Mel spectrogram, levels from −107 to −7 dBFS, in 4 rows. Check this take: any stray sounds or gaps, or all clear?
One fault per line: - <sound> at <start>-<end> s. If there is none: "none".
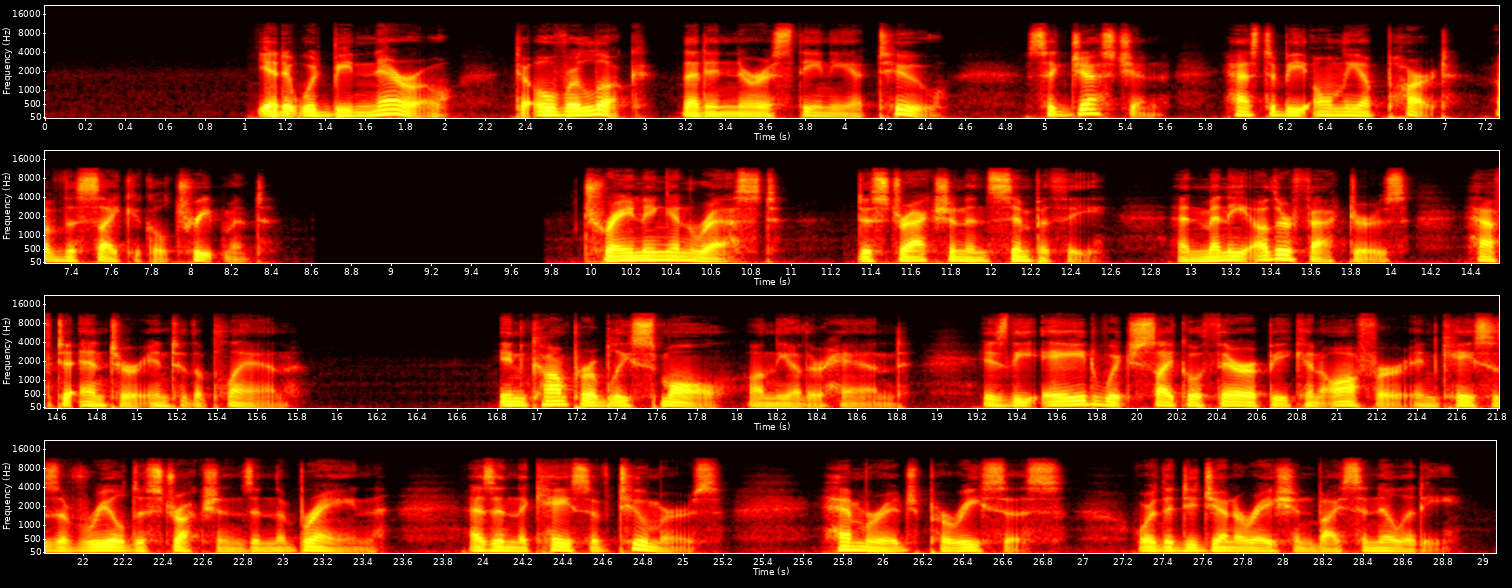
none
